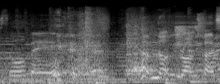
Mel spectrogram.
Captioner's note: laughs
